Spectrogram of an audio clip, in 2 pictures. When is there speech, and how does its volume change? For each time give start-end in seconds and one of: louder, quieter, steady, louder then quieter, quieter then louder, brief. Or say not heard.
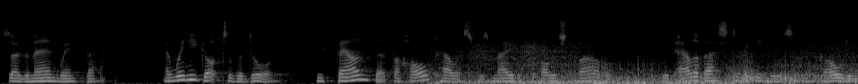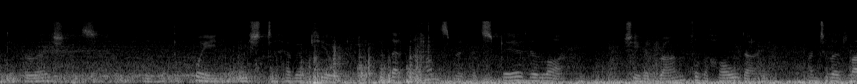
0.0-17.1 steady.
